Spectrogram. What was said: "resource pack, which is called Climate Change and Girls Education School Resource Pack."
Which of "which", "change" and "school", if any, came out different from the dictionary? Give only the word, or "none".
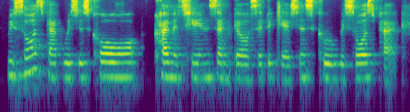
change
